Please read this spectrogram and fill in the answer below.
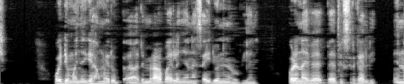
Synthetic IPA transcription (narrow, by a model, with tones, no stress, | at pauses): wo˦i˦di˨m˨a˨ɲɛ˨˦ɡɛ˦ɦa˦mɛ˨ɾi˨mɛ˦ɾa˨ɾa˨ba˨i˦la˨ɲa˦na˦sa˦i˦di˦o˦ni˦na˨ɾo˨bi˨a˦ni˨ | ɔ˦ɾɛ˦na˦i˦bɛ˦bɛ˦fi˦ksi˦ɾi˦ka˦li˨ | n˨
